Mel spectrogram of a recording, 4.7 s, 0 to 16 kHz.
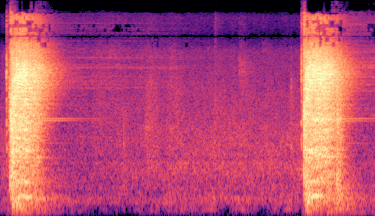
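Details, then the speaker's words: Chevrolet Biscayne starter with 1/16 shim, distributor disconnected, car raised: two short high-pitched whirring bursts with no cranking beat, starter not engaging the flywheel; pinion likely too far out, smaller shim probably needed. "What? It's too far out. I think it's too far out. So I need a different shim? A little smaller shim, probably."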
